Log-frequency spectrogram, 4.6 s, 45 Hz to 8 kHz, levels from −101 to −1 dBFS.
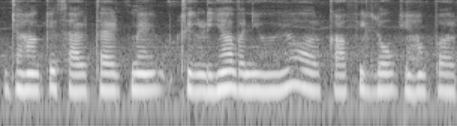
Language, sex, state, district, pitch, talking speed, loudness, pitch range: Hindi, female, Chhattisgarh, Raipur, 195 Hz, 185 wpm, -15 LUFS, 190-200 Hz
